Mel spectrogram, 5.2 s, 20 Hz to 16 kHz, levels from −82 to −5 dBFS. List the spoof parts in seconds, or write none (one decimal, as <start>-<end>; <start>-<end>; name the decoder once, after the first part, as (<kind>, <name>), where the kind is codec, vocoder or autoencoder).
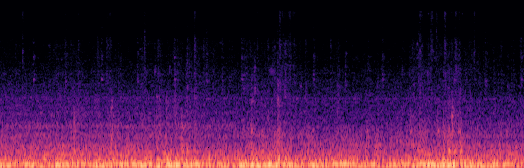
none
